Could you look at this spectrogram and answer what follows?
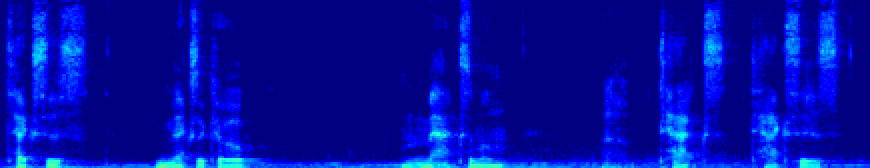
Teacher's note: but the X sound it sounds like KS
